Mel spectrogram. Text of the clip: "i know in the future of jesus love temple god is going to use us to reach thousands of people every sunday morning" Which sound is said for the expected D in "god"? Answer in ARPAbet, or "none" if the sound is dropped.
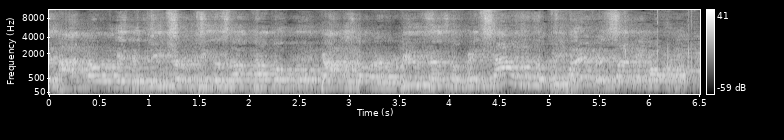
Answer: D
